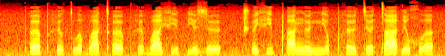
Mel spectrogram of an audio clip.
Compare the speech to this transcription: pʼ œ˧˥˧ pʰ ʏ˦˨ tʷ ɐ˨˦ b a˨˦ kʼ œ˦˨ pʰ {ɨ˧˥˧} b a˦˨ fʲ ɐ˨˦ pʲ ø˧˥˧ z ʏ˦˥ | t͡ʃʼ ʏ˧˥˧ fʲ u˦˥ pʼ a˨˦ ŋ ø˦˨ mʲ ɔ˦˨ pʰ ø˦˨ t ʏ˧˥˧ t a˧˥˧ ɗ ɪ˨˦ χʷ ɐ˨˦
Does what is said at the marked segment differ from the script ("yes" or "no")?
yes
